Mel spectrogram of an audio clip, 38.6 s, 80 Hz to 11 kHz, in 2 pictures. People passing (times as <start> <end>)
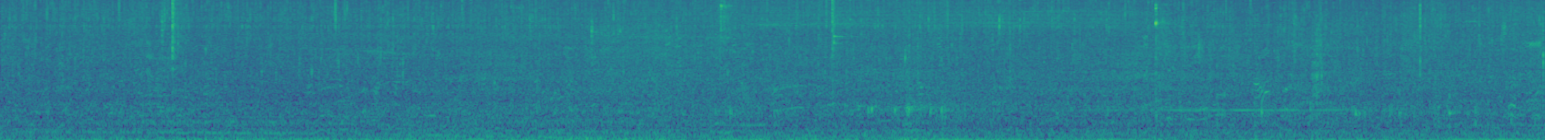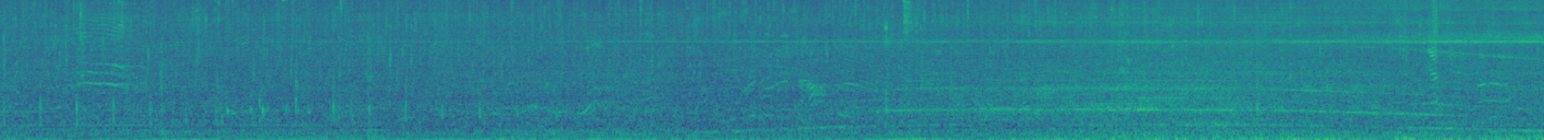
27.9 38.6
